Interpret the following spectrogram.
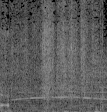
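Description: A thin, whistle-like tone gliding slowly up in pitch and then back down, over a low rumble, with a soft thump near the end.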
